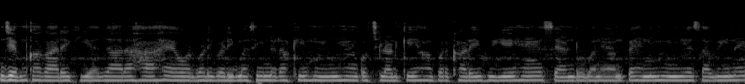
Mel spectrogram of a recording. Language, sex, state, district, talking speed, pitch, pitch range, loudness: Hindi, female, Uttar Pradesh, Etah, 215 wpm, 185 Hz, 185-190 Hz, -34 LUFS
